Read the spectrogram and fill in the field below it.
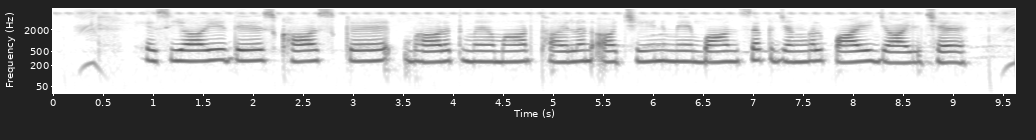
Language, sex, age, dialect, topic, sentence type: Maithili, female, 25-30, Bajjika, agriculture, statement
